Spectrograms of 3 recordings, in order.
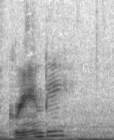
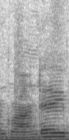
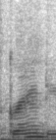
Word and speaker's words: Grande: obsessed bravo ariana bravo did you know her last name's grandy did y'all know that people just started calling her grande because i guess they could they didn't know how to pronounce that's you know the spelling or whatever but i was watching this interview and her last name was grandi but she you know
